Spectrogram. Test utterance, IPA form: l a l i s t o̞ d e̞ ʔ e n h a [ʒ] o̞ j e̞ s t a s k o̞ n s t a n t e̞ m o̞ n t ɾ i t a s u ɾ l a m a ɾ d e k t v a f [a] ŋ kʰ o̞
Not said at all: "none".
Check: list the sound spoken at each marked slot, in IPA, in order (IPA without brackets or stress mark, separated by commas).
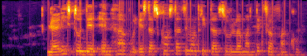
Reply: v, a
